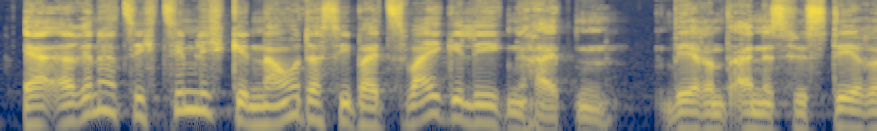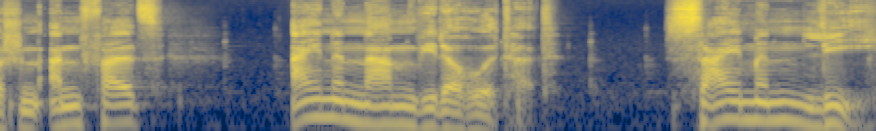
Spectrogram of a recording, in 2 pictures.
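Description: Ein Schauspieler spielt in einem Hörspiel einen ernsten Polizeibeamten, der förmlich und bedächtig berichtet. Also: male voice, mid-range voice. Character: serious police official reporting a case. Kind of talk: German radio play acting.

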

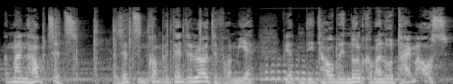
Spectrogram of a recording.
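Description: Banker, radio play, commanding, gravelly, music behind. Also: male voice, fairly high pitch. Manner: brisk, commanding. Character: pushy hurried male banker, commanding. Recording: studio radio drama with music.

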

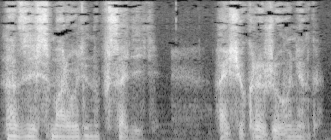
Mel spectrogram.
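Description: A man's voice: rumbling low, completely flat delivery, moderate pace, sharp tone, soft background music. Timid middle-aged woman as a man reads her. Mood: wistful, practical. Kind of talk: character dialogue in radio story reading.

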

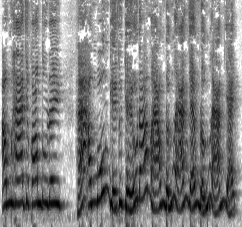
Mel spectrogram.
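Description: A woman's voice: high-pitched, expressive, normal speed, a bit bright. A woman storyteller voicing a stubborn rural mother facing a spirit over her son, earthy and emphatic, with a Southern Vietnamese accent. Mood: pleading. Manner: emphatic, earthy, repeats phrases.

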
